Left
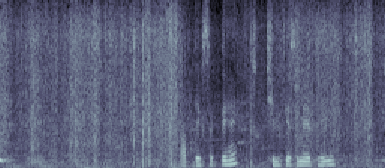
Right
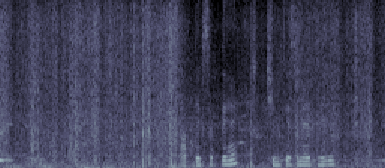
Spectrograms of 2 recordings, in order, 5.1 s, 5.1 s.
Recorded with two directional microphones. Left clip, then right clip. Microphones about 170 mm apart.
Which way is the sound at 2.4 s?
35° left (ahead or behind).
